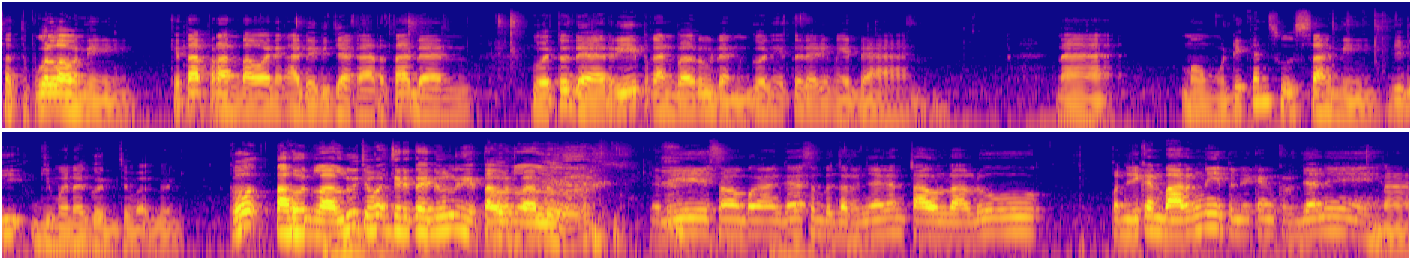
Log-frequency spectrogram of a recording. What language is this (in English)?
Indonesian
